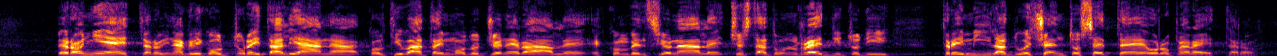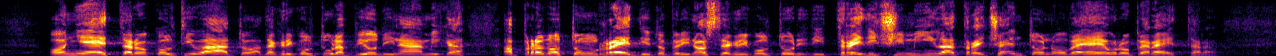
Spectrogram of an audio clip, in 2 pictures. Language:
Italian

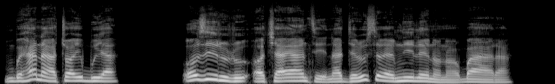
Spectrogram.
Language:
Igbo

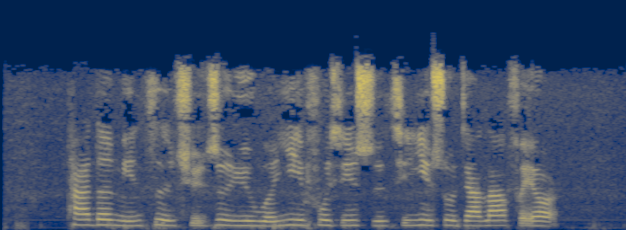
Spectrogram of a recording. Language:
Chinese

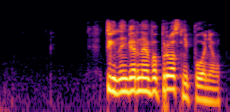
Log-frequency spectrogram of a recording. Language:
Russian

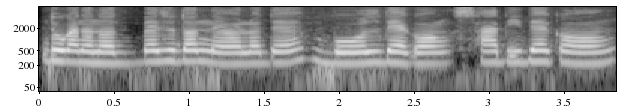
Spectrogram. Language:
Chakma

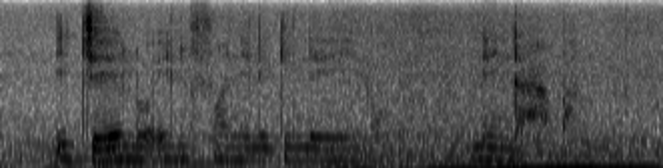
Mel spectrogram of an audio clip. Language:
Xhosa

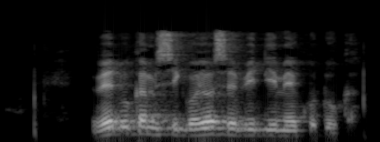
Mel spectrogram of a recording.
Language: Taita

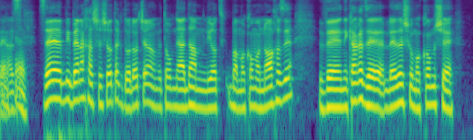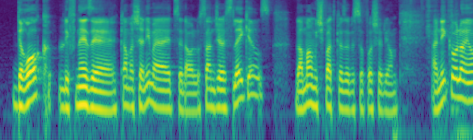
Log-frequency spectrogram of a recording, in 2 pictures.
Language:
Hebrew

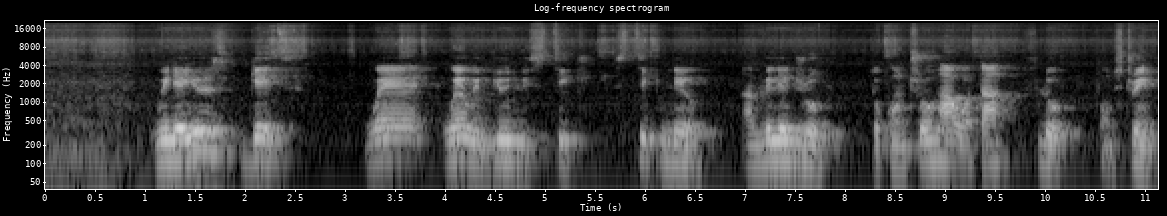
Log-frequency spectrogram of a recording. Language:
Nigerian Pidgin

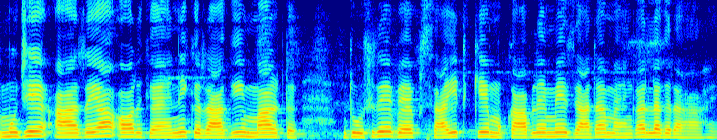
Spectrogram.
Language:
Urdu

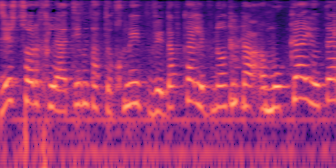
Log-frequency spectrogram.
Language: Hebrew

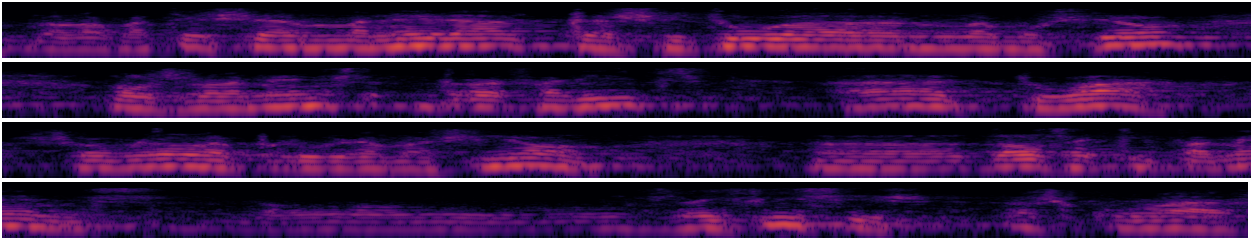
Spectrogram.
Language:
Catalan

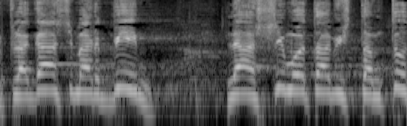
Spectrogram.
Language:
Hebrew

